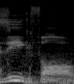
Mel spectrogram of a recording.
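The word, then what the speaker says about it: Siegfeld: Ziegfall. Why is there an S when it's pronounced with a Z sound?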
